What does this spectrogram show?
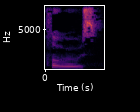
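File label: "clues", English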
